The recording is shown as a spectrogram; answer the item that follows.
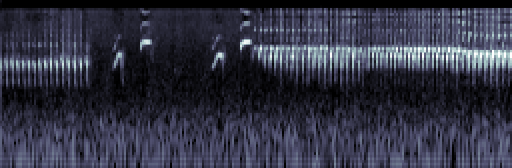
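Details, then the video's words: Canary song used as a lure for other canaries: a rolling trill, several short upswept chirps, then a long rich trill gradually growing louder. "Pancingan burung kenari super ampuh"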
